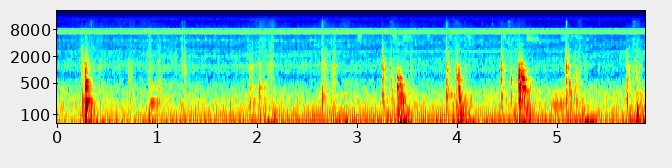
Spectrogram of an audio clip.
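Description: Footsteps going down a set of wooden stairs: a string of irregular thuds on the wooden treads, roughly one or two a second.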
